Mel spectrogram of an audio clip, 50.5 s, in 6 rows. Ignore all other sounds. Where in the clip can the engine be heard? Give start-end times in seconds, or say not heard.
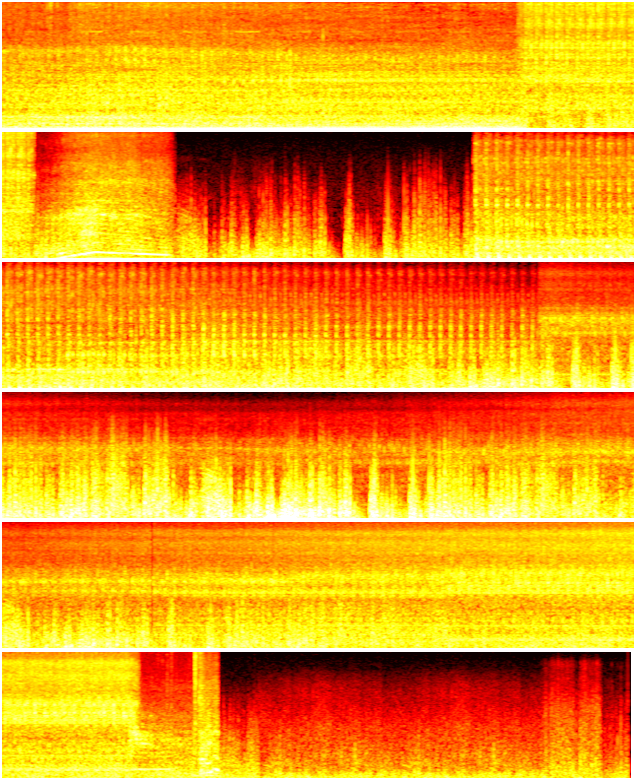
0.0-10.8, 14.8-45.1.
